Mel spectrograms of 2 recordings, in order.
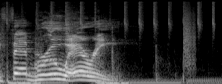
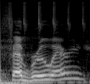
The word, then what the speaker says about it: February: and so show Happy February did you say February I know there's an R there but most people don't pronounce it oh well most people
